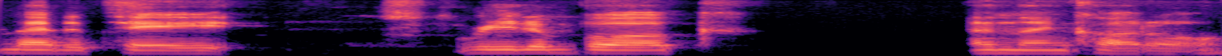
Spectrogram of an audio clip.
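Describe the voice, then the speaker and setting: With a dry, close sound and no echo, a woman speaks very fast in a very deep, low, monotone, flat voice. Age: 30s. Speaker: artist, musician and sound healer. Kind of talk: casual chat.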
